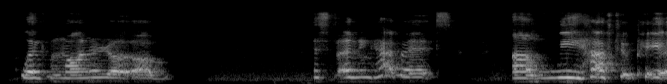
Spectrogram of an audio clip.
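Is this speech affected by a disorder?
Yes: spastic cerebral palsy.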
